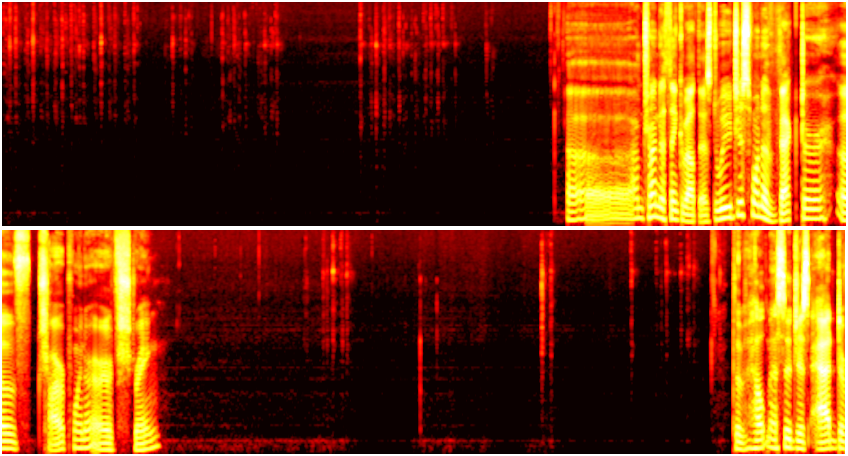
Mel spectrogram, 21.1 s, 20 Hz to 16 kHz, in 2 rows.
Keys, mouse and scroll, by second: 0.0 ctrl+e, 0.1 ctrl+g, 0.5 ctrl+s, 0.7 ctrl+a, 0.8 ctrl+space, 1.4 ctrl+s, 1.6 ctrl+a, 2.3 ctrl+s, 2.4 ctrl+n, 2.9 ctrl+g, 3.0 ctrl+n, 3.4 ctrl+s, 3.5-4.5 ctrl+n, 4.8 ctrl+s, 4.9 ctrl+p, 5.0 ctrl+e, 5.4 alt+b, 5.5 alt+b, 7.4 ctrl+p, 8.2 ctrl+p, 8.3 ctrl+s, 8.5-9.2 ctrl+n, 9.3 ctrl+n, 9.5 ctrl+n, 9.7 ctrl+p, 9.8 ctrl+e, 14.8 ctrl+s, 15.6-17.3 ctrl+p, 17.4-18.4 ctrl+n, 18.8 ctrl+n, 19.1 ctrl+s, 19.5 ctrl+e, 20.2 alt+b, 20.6 alt+b.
